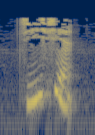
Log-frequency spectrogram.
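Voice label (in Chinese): "极限", Mandarin Chinese; chinese flashcards; hsk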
